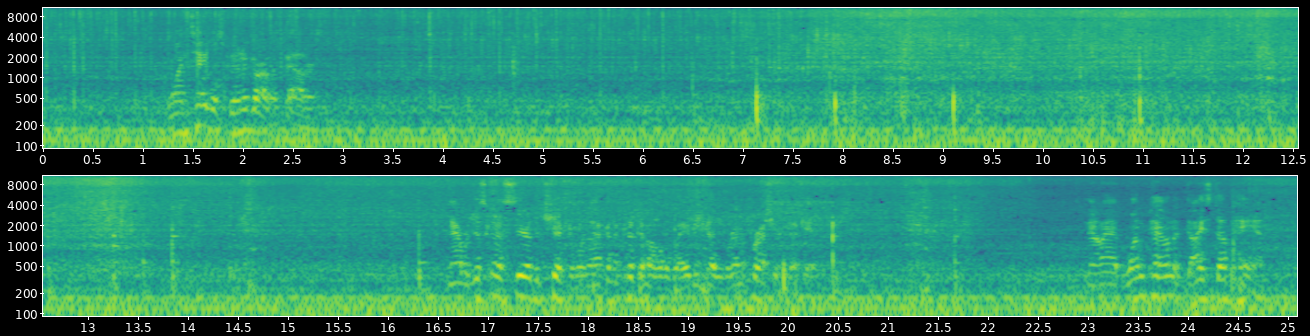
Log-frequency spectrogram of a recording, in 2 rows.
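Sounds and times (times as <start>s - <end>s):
chicken sizzling in hot oil: 0.0s - 25.0s
wooden spoon stirring: 16.3s - 21.9s.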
